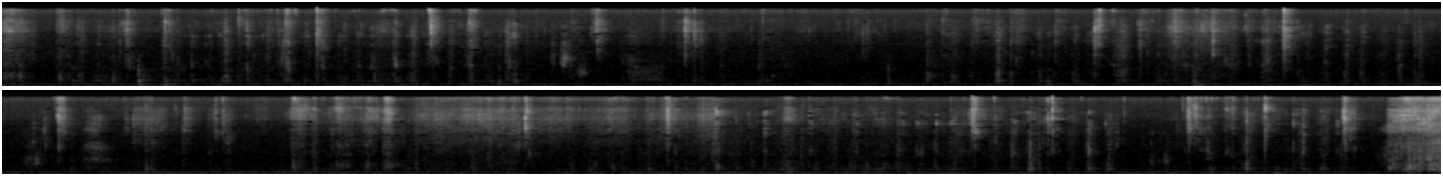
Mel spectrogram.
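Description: Close-up eating sounds: a person biting and chewing a crisp sesame flatbread sandwich, with many small crunches and mouth clicks. Near the end comes a loud slurp of noodles.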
